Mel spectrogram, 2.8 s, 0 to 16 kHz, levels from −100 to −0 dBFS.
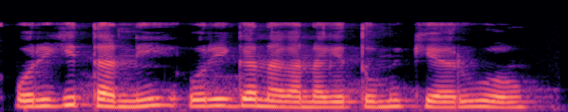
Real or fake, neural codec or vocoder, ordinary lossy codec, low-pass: real; none; none; 7.2 kHz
